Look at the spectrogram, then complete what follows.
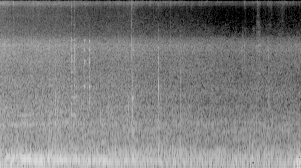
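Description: Steady whirring mechanical background noise with a few light metallic clicks, about a second and a half in and again a second later, from the engine parts and bolts being handled.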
